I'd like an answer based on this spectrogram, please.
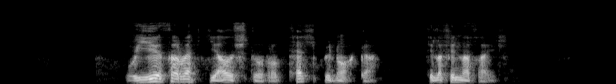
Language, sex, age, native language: Icelandic, male, 20-29, Icelandic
